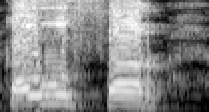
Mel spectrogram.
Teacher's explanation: قرآن مجید میں جب آپ اس کو پڑھیں گے تو پھر اس چیز کا مکمل دھیان کرتے ہوئے اس کو ادا کریں گے کہ اس کو آپ نے کوثر پڑھنا ہے، اس میں سیٹی نہیں ڈالنی، اور آخر کا جو را ہے اس کو آپ موٹا کر کے ادا کریں گے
